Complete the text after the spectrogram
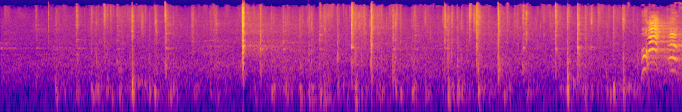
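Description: A shuttlecock is struck back and forth with sharp pops of rackets.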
